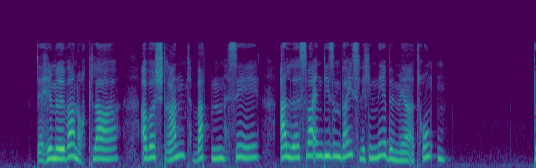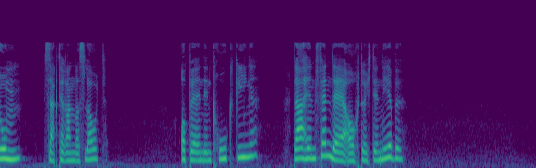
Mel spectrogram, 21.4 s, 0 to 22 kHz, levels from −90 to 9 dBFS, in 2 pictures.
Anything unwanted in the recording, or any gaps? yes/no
no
